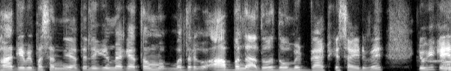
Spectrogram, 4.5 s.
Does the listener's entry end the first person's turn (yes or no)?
no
